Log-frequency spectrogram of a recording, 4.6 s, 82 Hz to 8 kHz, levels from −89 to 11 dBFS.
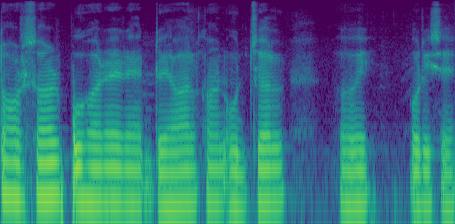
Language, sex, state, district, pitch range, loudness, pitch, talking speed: Assamese, male, Assam, Kamrup Metropolitan, 120-130 Hz, -17 LUFS, 125 Hz, 90 wpm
